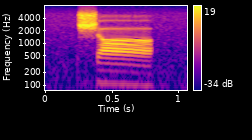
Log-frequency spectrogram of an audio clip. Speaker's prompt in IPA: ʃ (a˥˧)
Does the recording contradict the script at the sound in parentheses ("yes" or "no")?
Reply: no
